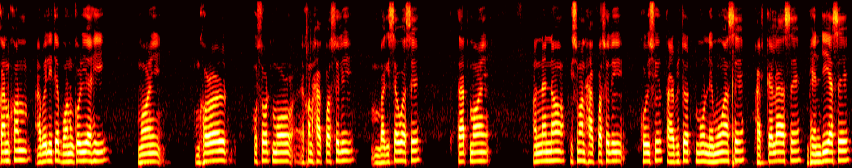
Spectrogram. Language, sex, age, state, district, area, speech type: Assamese, male, 30-45, Assam, Lakhimpur, rural, spontaneous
